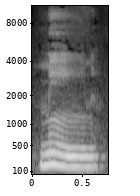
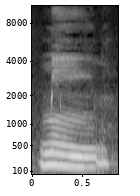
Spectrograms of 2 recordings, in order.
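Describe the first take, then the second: Both takes have the same delivery.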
